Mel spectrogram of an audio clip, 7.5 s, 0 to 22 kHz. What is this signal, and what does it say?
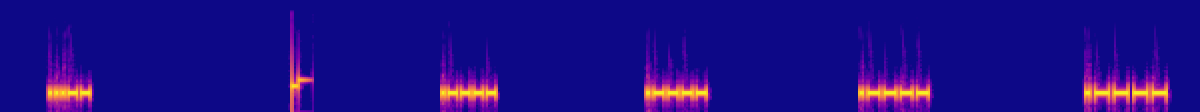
Morse code, heard as a keyed tone, about 54 wpm, spaced as for 9 wpm, 700 Hz. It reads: 3 1111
